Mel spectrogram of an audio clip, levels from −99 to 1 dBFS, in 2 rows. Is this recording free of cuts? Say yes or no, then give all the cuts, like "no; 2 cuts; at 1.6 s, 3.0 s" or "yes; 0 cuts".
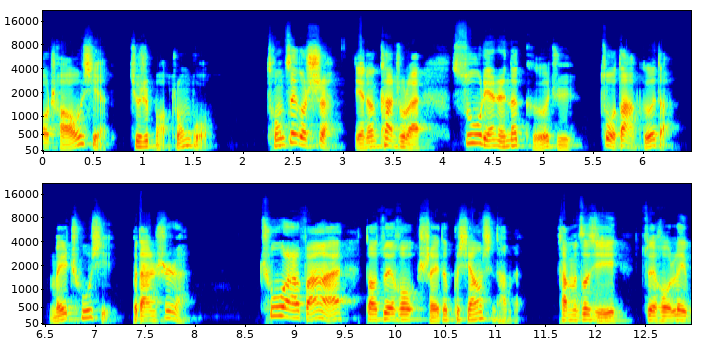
no; 1 cut; at 5.4 s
